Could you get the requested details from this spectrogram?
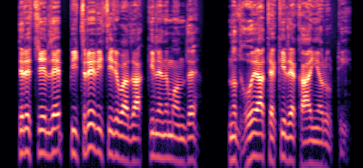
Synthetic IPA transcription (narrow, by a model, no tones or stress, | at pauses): t̪eːɾɛt͡seːlɛpɪt̪ɾɛɾiːt̪iɾɛʋaːd͡zakɪlɛnɛ̃mɔ̃nd̪ɛ | nɐd̪ʱoːɛaːt̪ʰɛkɪlɛkʰaːijãɾoːʈḭ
